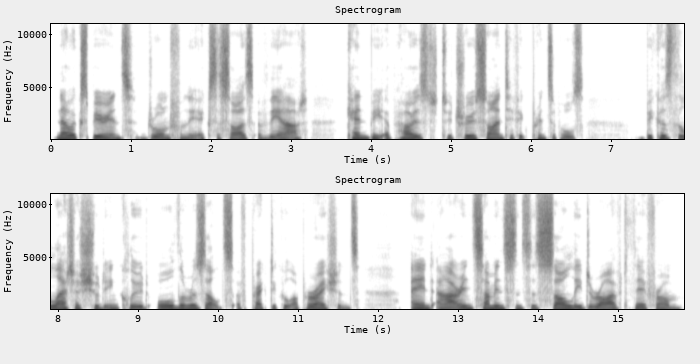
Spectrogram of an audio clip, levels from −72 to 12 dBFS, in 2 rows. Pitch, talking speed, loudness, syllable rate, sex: 200 Hz, 135 wpm, -21 LUFS, 4.9 syllables/s, female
